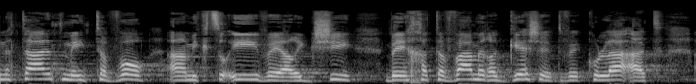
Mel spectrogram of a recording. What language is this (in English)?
Hebrew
